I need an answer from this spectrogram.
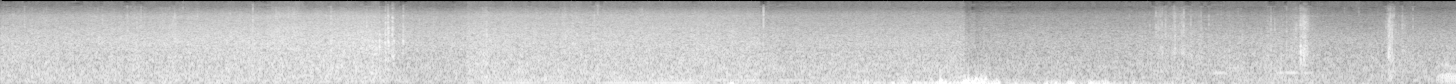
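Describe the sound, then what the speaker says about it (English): Wind gusts outdoors at an open-air cooking setup, a loud broadband rushing that buffets close to the microphone, easing and returning with a few thumps and crackles. "Pretty windy today."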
